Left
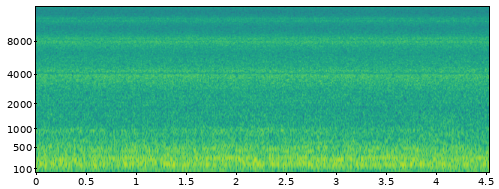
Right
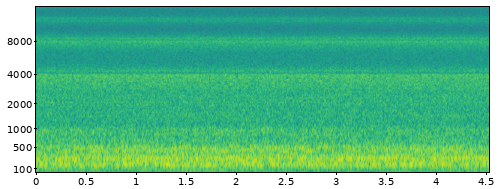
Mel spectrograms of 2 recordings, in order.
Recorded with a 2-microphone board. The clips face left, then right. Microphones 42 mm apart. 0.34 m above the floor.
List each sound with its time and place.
Only background noise.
